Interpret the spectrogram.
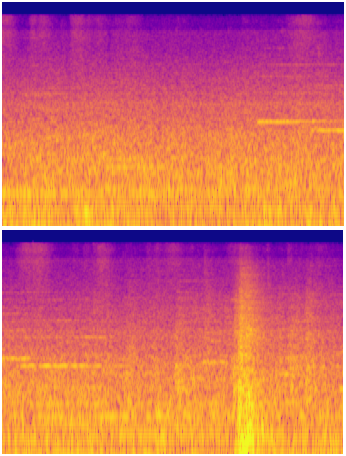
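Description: Passenger train rumbling steadily at a station platform, with a few faint brief squeals. A single sharp clank comes about six seconds in.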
